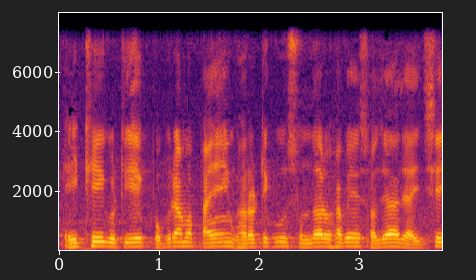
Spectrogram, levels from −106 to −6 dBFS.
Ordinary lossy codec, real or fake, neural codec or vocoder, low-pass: none; fake; codec, 16 kHz in and 24 kHz out, 2.2 kbps, FireRedTTS-2 codec; 7.2 kHz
